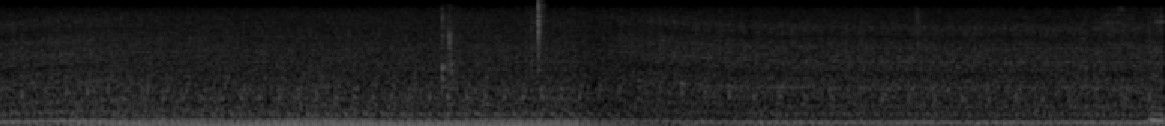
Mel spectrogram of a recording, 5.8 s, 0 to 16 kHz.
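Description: Piper PA24 Comanche engine idling in Flight Simulator, a steady low rumbling drone that eases to a slightly quieter, lower idle partway through after power is pulled back.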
